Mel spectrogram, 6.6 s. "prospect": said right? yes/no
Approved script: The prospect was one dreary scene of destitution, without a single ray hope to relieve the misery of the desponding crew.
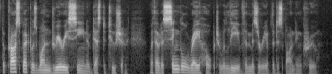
yes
